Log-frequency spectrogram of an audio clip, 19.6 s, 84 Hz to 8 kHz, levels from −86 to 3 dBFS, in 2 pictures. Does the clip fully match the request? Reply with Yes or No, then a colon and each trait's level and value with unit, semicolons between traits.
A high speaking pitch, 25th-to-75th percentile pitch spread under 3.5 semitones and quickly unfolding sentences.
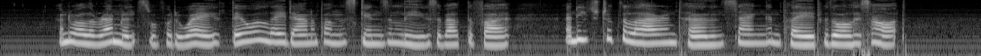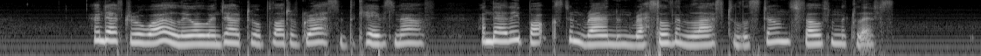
Yes: high, 240 Hz; average, 2.8 semitones; fast, 210 wpm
